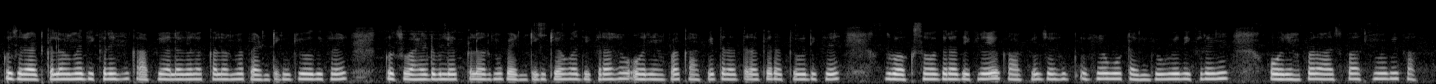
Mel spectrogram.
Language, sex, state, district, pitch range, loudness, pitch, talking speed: Hindi, female, Uttar Pradesh, Jalaun, 235-250 Hz, -17 LUFS, 245 Hz, 245 wpm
